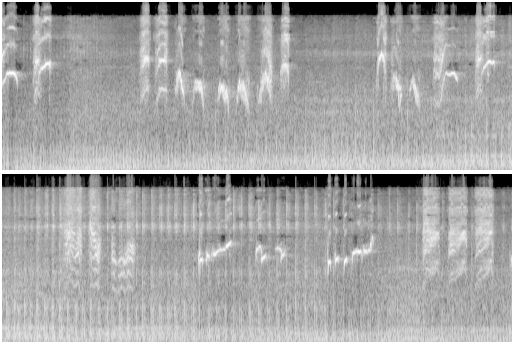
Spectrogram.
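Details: ['Young spotted greater green leafbird singing as a lure to prompt lazy birds: quick high squeaky notes and slurred whistles in scattered bursts, partly masked by steady engine-like rumble and noise.']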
